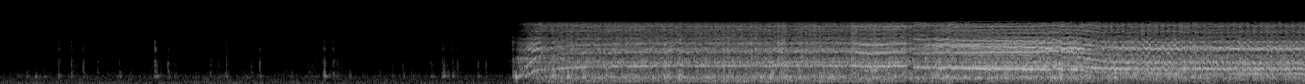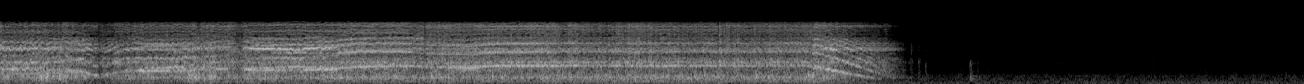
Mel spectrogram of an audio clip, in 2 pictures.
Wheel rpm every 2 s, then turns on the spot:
0, 0, 50, 230, 220, 190, 160, 180, 210, 230, 170, 0, 0.
none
